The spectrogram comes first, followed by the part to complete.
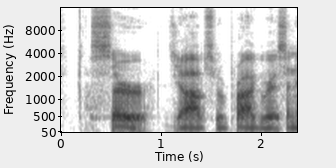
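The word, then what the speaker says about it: SER: I I told somebody about something called Sir Jobs for Progress. That's spelled S E R. Sir Jobs for Progress.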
